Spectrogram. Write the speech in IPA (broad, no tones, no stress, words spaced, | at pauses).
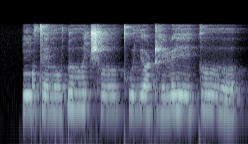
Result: ŋɔtɛlo ɗɤːt͡ʃʰɤːkʰulʲɔ ɖʱeɭeː kɤː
